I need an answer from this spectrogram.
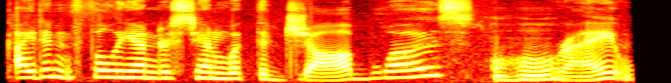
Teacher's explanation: with her Rising intonation she's asking not stating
